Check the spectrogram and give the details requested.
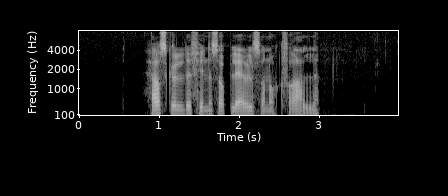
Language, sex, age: Norwegian, male, 24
